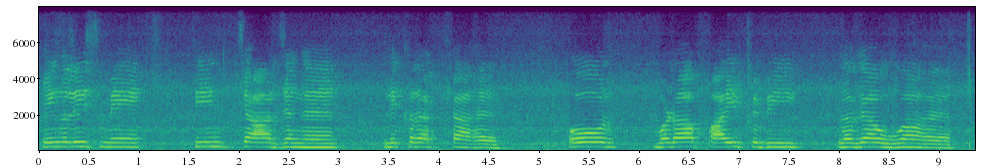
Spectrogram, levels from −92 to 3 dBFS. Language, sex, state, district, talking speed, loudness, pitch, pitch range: Hindi, female, Haryana, Charkhi Dadri, 95 wpm, -15 LUFS, 230 Hz, 220-245 Hz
